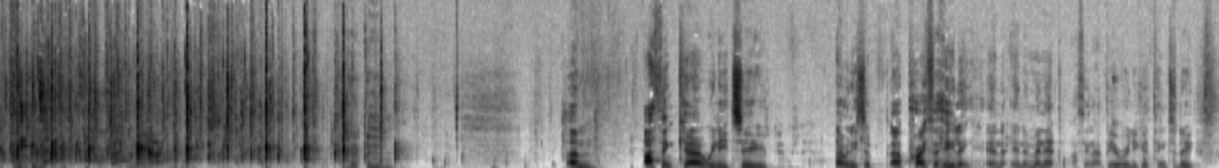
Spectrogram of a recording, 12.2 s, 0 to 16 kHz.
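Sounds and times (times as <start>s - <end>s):
audience clapping: 0.0s - 4.7s
speech: 3.5s - 4.1s, 5.7s - 7.8s, 8.4s - 12.1s.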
